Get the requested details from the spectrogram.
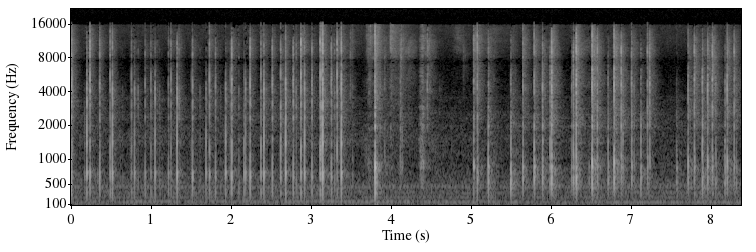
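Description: A small, rectangular, clear plastic food container with a lid, full of seashells and aluminum coffee capsules, is held up in both hands and tapped fast on its sides with long manicured fingernails. Dozens of quick, dry, clicky taps come in irregular bursts, each dying out almost instantly, with a mid-pitched tone and bright edges over a faint low hum.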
